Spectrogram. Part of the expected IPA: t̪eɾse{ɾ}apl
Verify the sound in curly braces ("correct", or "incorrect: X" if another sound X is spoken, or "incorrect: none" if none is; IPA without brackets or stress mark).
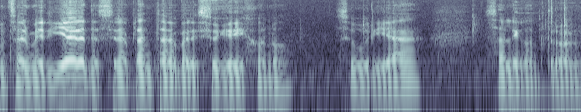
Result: correct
